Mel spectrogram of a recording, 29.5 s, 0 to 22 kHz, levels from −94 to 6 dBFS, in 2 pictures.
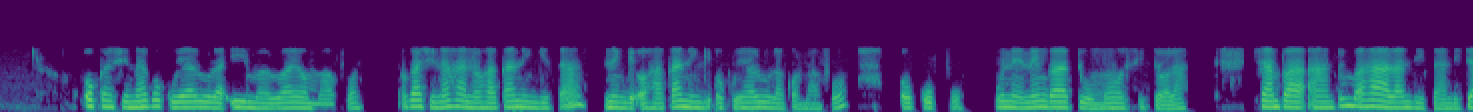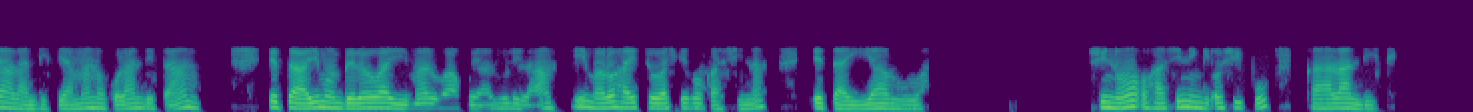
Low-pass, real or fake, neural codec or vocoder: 3.6 kHz; real; none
